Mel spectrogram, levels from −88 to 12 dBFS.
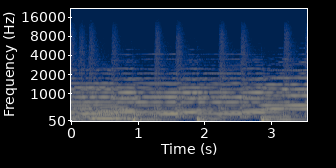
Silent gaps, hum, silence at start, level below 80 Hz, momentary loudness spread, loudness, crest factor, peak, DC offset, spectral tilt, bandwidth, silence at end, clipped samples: none; none; 0 s; -44 dBFS; 4 LU; -34 LUFS; 14 dB; -20 dBFS; under 0.1%; -7.5 dB/octave; 14 kHz; 0 s; under 0.1%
